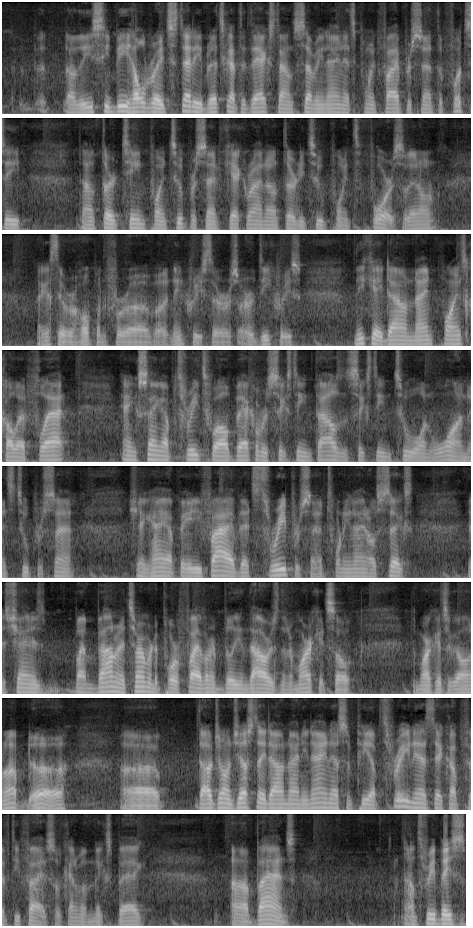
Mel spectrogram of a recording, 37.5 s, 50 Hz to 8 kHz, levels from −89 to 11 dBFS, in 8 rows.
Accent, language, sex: American, English, male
